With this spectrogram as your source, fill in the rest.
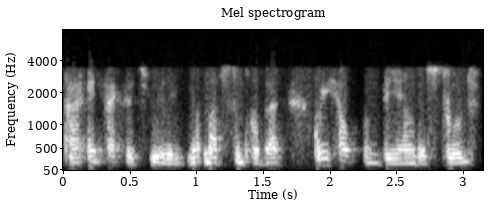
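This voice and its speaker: Guest: Australian man, low husky voice, halting delivery, tinny phone line. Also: sing-song, no echo. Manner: hesitant, many fillers and restarts. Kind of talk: casual interview talk.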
